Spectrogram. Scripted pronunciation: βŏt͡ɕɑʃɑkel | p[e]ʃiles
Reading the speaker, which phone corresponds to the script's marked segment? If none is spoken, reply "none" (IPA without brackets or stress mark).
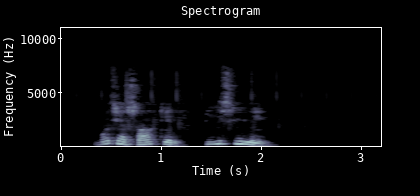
i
